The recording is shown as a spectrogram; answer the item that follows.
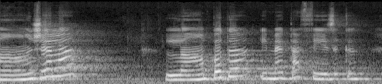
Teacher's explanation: então percebo que nós classificando-os como palavra proparoxítona tá aquela palavra a sílaba tônica recai na antepenultima sílaba é o que a gente percebe aí em metafísica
